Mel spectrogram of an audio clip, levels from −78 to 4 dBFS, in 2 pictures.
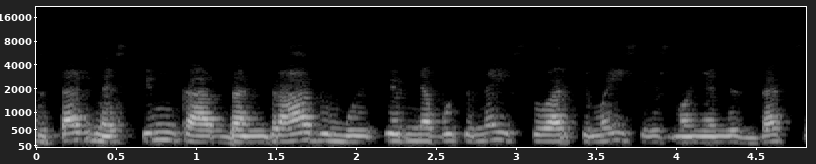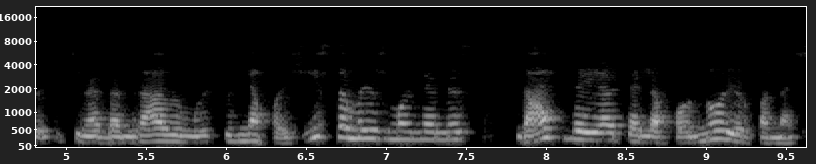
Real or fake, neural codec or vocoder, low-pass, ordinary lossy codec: fake; autoencoder, 48 kHz, 128 numbers a frame, DAC-VAE, trained on Japanese speech; 7.2 kHz; MP3, 32 kbps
